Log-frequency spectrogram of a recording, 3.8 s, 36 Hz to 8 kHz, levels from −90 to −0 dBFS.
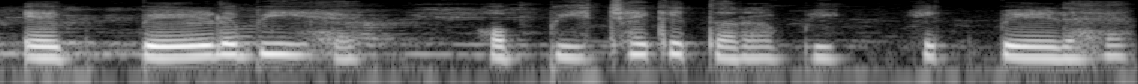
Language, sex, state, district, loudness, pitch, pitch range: Hindi, female, Rajasthan, Jaipur, -17 LUFS, 210 Hz, 200-235 Hz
